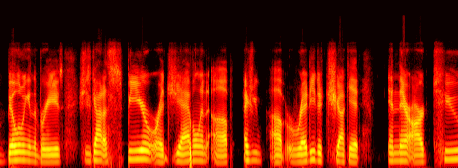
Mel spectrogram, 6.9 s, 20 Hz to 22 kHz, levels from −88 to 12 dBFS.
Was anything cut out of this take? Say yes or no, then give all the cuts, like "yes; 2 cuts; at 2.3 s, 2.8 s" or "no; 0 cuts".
yes; 1 cut; at 4.0 s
